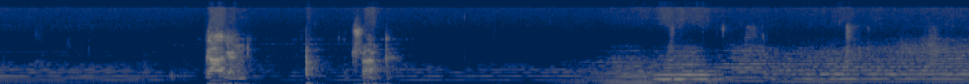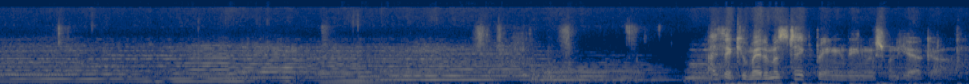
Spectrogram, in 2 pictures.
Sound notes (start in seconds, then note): none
